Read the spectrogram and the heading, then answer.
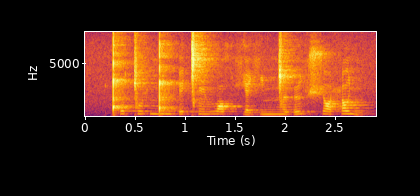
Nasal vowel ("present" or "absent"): present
